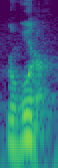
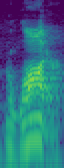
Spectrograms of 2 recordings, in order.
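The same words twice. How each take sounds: First: "water" said as "wooder"; alternate pronunciation. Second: "water" said as "wawter"; alternate pronunciation. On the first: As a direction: say "water" with a short oo as in wood. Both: Shown as a demonstration. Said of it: "However you say it".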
